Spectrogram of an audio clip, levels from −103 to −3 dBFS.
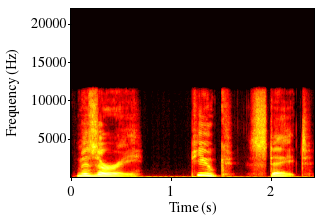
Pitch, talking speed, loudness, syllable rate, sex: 165 Hz, 75 wpm, -17 LUFS, 3.4 syllables/s, male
